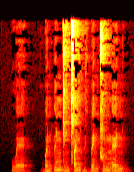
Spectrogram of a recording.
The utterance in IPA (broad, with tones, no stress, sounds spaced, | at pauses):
w ɛ˨ | ɡ͡b ɐ˨˥ ɲ ʔ ɨ˦˥ ɲ ɟ ɘ˨˩˦ ɲ cʰ ɐ˧˥˧ ɲ ɡ͡b e˨ ɡ͡b ɛ˥˩ ɲ t͡ɕ u˦˥ ɲ n ɛ˦˥ ɲ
